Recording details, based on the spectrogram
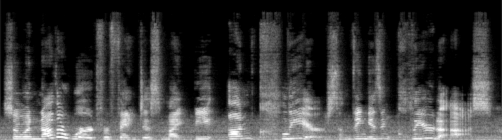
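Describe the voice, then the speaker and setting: Young woman teacher doing a kids book read aloud, really high lively voice, goes slow, some noise behind. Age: young adult. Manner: instructive, prompting listeners with questions and affirmations. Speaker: student teacher reading aloud. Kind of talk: children's picture book read-aloud with explanations and questions.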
